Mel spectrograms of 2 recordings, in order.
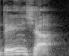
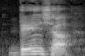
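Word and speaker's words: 電車: 그렇죠 많이 봤던 전차주 발음은 덴샤 덴샤 음독은 샤가 됩니다 덴샤 뭘까요 그렇죠 자동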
